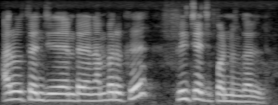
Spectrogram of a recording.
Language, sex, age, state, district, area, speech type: Tamil, female, 60+, Tamil Nadu, Viluppuram, rural, spontaneous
